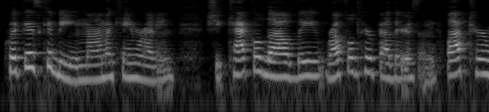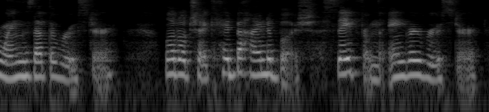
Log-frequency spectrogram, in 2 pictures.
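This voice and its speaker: A young adult woman reading a children's picture book aloud with clear, soft storytelling narration. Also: medium pitch, moderate pace. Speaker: storybook reader.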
